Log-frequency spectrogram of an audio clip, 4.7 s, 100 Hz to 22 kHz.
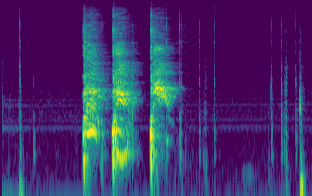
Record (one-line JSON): {"three_cough_length": "4.7 s", "three_cough_amplitude": 17018, "three_cough_signal_mean_std_ratio": 0.36, "survey_phase": "beta (2021-08-13 to 2022-03-07)", "age": "45-64", "gender": "Male", "wearing_mask": "No", "symptom_none": true, "smoker_status": "Ex-smoker", "respiratory_condition_asthma": true, "respiratory_condition_other": true, "recruitment_source": "REACT", "submission_delay": "1 day", "covid_test_result": "Negative", "covid_test_method": "RT-qPCR", "influenza_a_test_result": "Unknown/Void", "influenza_b_test_result": "Unknown/Void"}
